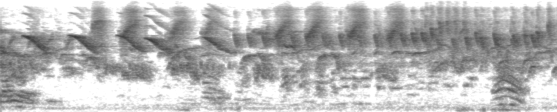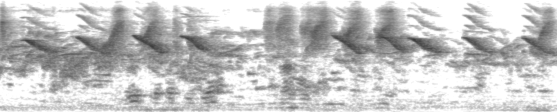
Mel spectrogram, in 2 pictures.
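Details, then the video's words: Grey-cheeked bulbul at a singing competition in Malinau, North Kalimantan, singing the dense besetan rapet style used to prompt reluctant bulbuls to sing. Rapid, unbroken chains of sharp descending whistled slurs, about two a second, continue with almost no pauses. "cucak jenggot besetan rapet"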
